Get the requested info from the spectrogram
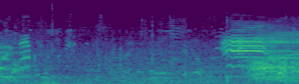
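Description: A person's voice shouting: a short call at the start, then a long, high, held shout near the end, the loudest thing here.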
